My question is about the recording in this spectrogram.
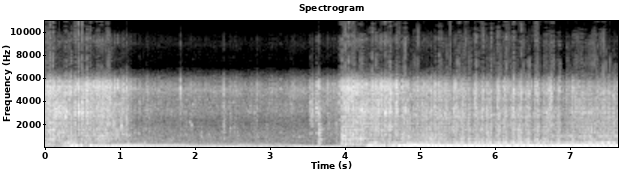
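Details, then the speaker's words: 1959 Mercury Kiekhaefer Mark 6A two-cylinder two-stroke outboard, first start in three years on the same three-year-old fuel, choke on, in neutral; buzzes fairly evenly after a short stumble, then runs steadily — normal running. "goddamn sounds like she wants to run even on old gas"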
